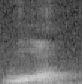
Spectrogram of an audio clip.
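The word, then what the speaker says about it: 我: Bueno, el pronombre para decir yo es wo, wo. Parece como si terminara en A, parece como si fuera wo a, ¿sí? Es que la O con el tono baja y sube es wo, parece que fuera con A al final.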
